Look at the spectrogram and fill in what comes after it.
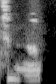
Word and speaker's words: Tove: And it's called Tove, right? Mm-hmm. I'm afraid I'm going to mispronounce it. Is that right? – Yeah. Church Called Tove.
